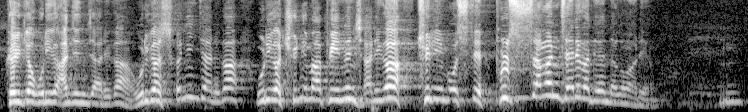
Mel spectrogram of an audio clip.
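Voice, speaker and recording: An older man, a pastor, preaching a sermon with swings between loud emphatic calls and soft low asides. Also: lively intonation, a little fast. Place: church sanctuary. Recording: long hall reverb.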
